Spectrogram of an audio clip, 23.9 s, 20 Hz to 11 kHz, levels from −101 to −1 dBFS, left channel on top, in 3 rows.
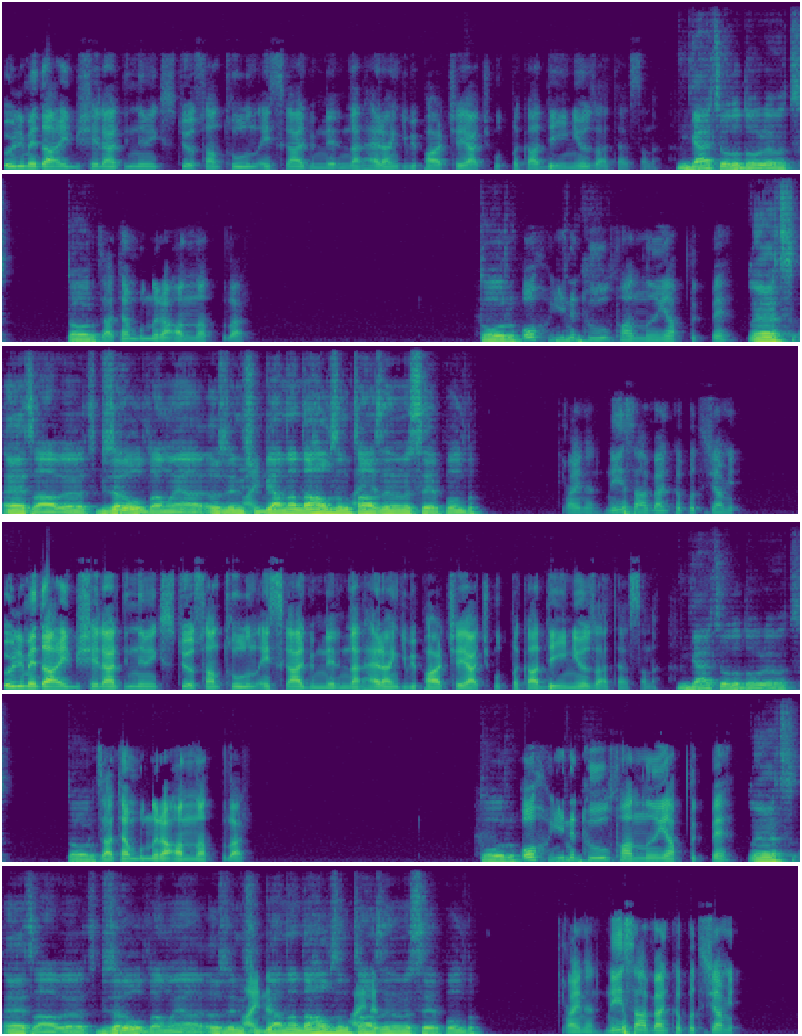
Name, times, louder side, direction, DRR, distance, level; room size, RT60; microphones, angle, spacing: voice 1, 0.0-4.8 5.2-6.5 8.9-10.4 13.2-14.7 15.1-15.2 18.3-18.7 19.4-19.7 21.6-22.6 22.9-23.3, right 7 dB, 45° right, 0.3 m, -33 dB
voice 2, 6.7-8.0 8.6-9.0 12.8-13.2 15.4-20.7, left 4 dB, 30° left, 0.3 m, -25 dB
10.0 x 4.6 x 2.8 m
head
